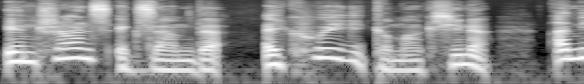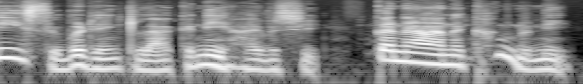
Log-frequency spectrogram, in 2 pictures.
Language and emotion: Manipuri, surprised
